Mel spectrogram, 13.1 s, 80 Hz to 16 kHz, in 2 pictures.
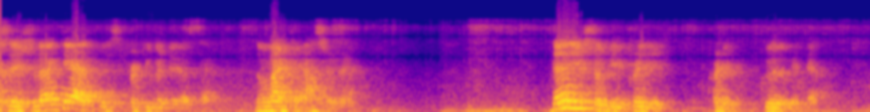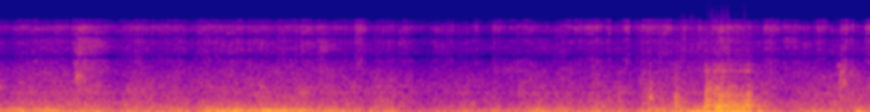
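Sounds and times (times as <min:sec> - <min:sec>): low rumbling room noise: 0:00.0 - 0:13.0
heavy low thump: 0:11.4 - 0:12.4.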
